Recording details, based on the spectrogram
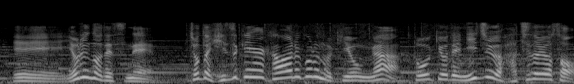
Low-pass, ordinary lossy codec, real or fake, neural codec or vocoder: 7.2 kHz; none; real; none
